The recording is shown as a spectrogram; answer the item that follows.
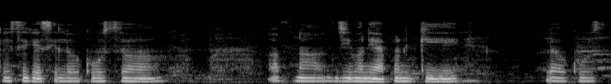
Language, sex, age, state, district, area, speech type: Hindi, female, 30-45, Uttar Pradesh, Chandauli, rural, spontaneous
